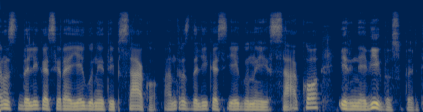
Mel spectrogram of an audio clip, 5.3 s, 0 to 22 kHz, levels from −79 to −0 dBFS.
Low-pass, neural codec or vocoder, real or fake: 14.4 kHz; none; real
